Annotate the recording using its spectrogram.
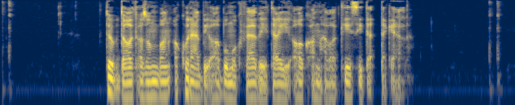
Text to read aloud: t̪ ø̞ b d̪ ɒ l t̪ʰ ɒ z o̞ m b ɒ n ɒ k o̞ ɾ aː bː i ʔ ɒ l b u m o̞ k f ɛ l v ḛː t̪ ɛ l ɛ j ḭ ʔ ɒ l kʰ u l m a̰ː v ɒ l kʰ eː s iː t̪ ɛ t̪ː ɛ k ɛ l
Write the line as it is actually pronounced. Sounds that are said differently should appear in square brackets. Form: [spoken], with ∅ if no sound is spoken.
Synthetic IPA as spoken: t̪ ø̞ b d̪ ɒ l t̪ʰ ɒ z o̞ m b ɒ n ɒ k o̞ ɾ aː bː i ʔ ɒ l b u m o̞ k f ɛ l v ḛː t̪ ɛ l ɛ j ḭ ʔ ɒ l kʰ [ɒ] l m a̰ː v ɒ l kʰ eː s iː t̪ ɛ t̪ː ɛ k ɛ l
